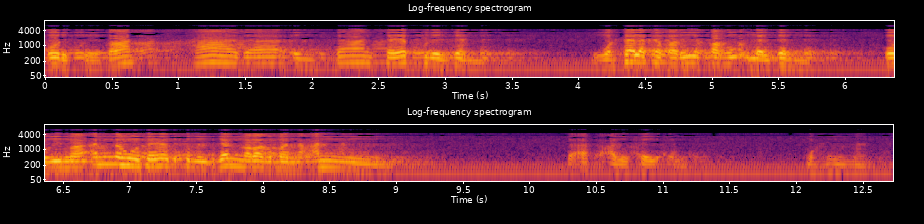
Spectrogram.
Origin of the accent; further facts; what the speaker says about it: Kuwait; أذكر أحد التجار عندنا في الكويت كان يبيع الغترة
